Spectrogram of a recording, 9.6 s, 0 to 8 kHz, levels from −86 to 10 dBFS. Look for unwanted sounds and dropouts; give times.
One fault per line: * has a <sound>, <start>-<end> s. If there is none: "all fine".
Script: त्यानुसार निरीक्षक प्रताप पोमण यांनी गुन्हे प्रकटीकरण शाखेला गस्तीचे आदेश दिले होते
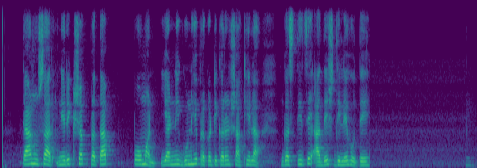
all fine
